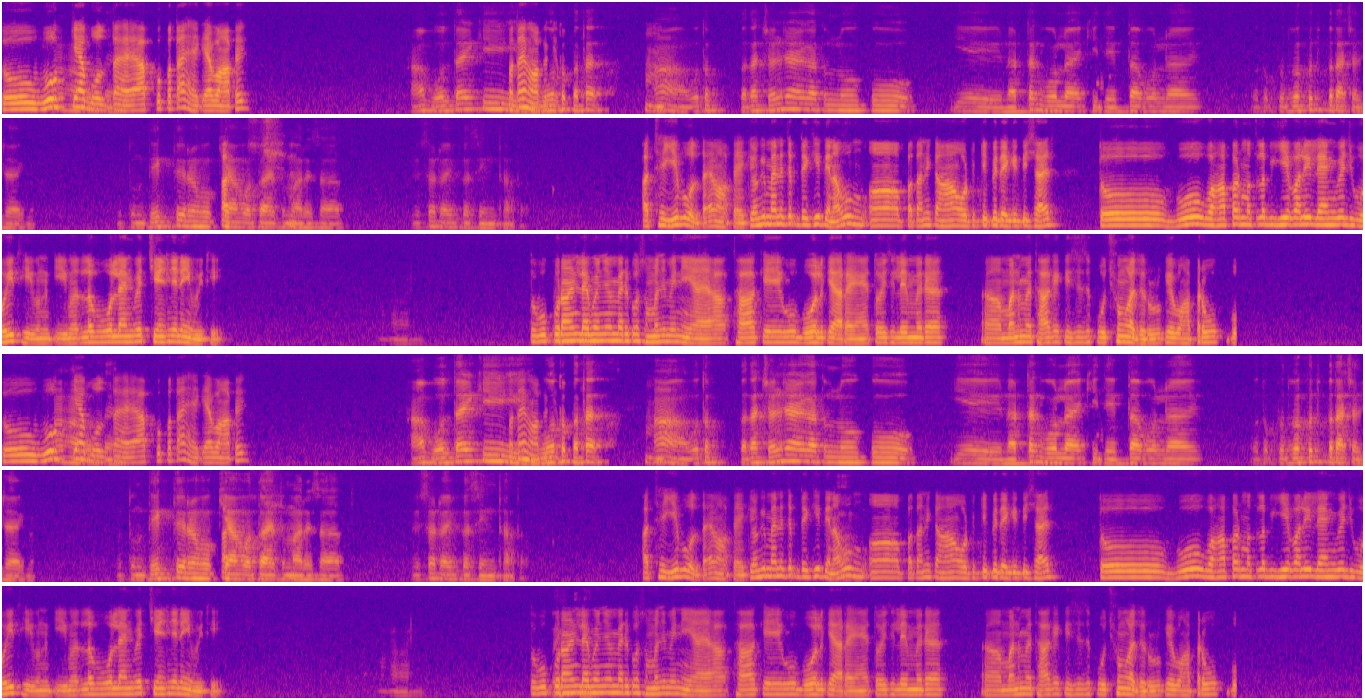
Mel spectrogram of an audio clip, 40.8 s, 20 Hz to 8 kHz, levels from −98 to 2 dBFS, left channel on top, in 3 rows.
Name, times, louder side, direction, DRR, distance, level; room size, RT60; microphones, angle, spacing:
voice 1, 0.0-2.5 5.1-5.5 6.4-6.6 15.8-15.9 20.0-24.2 24.6-29.4 32.5-36.7 37.0-39.6, left 4 dB, 25° left, 0.3 m, -24 dB
voice 2, 0.5-1.2 4.1-6.2 6.5-9.1 9.5-12.0 12.5-13.9 14.8-17.0 17.7-18.9 22.0-22.1 31.0-31.4 32.7-33.2, right 3 dB, 35° right, 0.7 m, -30 dB
head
